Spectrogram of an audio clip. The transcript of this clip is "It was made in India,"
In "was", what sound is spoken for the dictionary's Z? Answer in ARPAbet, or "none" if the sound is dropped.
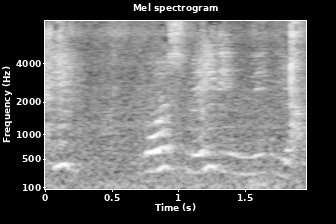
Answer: S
